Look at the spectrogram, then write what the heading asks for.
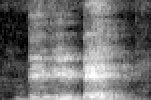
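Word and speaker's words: dividend: আই ভি আই ডি ই এন ডি ডি উচ্চারণ হবে এখানে ডিভিডেন্ড ডিভিডেন্ড কে বলবো আমরা ভাজ্য আচ্ছা ভাগফল ভাগফল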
